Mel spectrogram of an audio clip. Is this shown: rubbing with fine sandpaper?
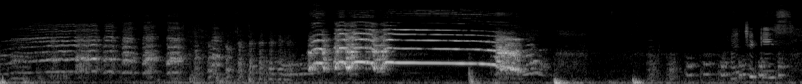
no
